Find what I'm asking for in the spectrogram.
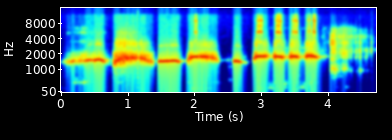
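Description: A series of bright whistled phrases imitating a caged nightingale's song, rising and trilling in short bursts with brief pauses, clear and close.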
